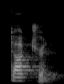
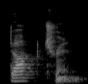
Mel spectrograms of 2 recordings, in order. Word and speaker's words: doctrine: Pronunciation, doctrine. d d a da k doc ch doc ch Remember when you have t r together, it makes the chicken sound, ch.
